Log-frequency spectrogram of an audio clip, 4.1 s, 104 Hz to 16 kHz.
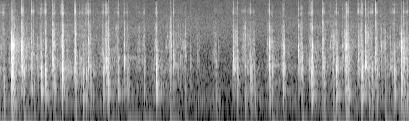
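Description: A NiZ Plum Atom 68, a compact 68-key mechanical keyboard with a white plastic case and purple and yellow Domikey Gas Attack SA plastic keycaps on a purple desk pad, is typed on steadily with the fingertips of both hands. The result is a fast, uneven run of short, dry, clacky keystrokes with a brief lull near the middle before the typing resumes.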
